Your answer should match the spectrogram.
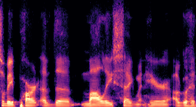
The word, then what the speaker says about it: Mahle: And for all the folks that are listening to this, Molly is spelled Mahle.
